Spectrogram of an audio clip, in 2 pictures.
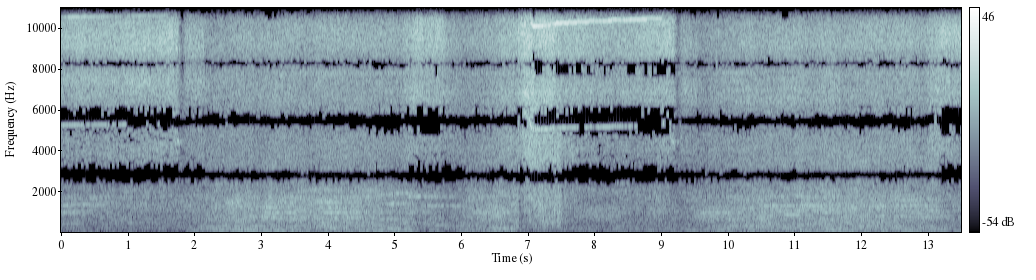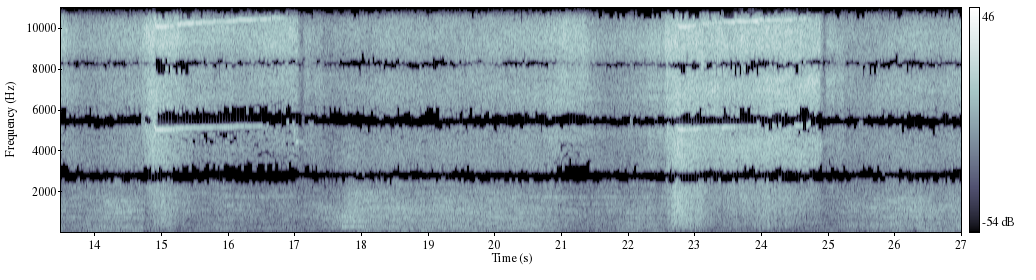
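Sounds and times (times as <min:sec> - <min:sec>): cutting torch hissing: 0:06.6 - 0:09.3, 0:14.6 - 0:17.4, 0:20.4 - 0:25.3.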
